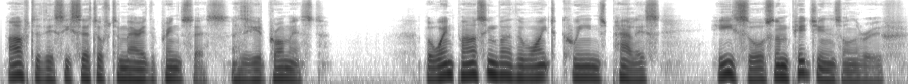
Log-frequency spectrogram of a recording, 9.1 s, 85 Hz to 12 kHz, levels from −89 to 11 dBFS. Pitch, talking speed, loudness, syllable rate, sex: 110 Hz, 185 wpm, -17 LUFS, 5.1 syllables/s, male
